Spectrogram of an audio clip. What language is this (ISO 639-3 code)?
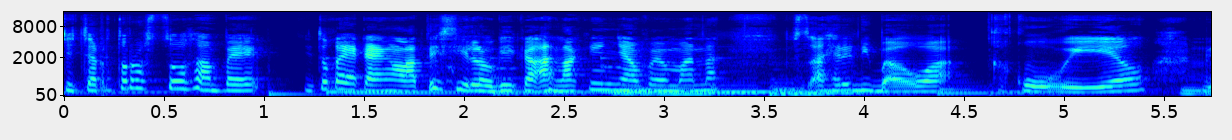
ind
